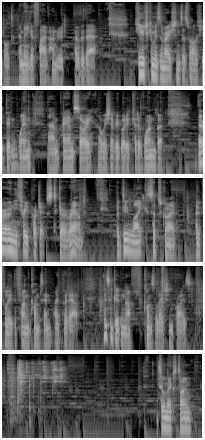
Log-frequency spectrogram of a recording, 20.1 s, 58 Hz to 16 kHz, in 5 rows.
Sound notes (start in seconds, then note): 15.9 breaking noise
